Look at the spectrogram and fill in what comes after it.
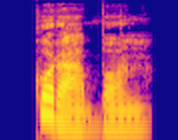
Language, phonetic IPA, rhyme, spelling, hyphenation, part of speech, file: Hungarian, [ˈkoraːbːɒn], -ɒn, korábban, ko‧ráb‧ban, adverb, Hu-korábban.ogg
- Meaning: 1. previously, before, earlier 2. comparative degree of korán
